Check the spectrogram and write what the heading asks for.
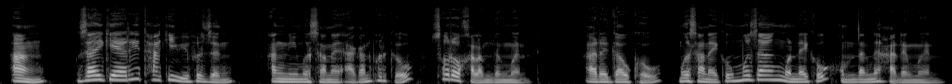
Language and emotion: Bodo, happy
